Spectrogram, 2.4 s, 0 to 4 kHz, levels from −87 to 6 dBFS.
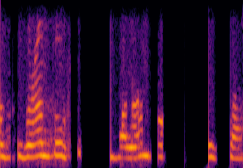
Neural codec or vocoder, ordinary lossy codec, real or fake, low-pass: none; Opus, 24 kbps; real; 3.6 kHz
